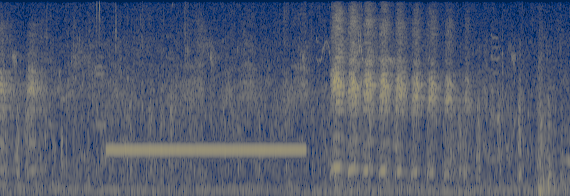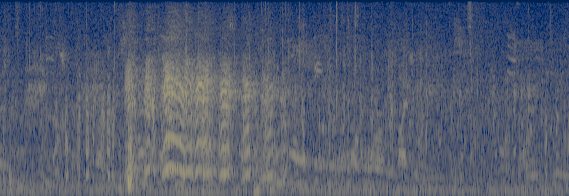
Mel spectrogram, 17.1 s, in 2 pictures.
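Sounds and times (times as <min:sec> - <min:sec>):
steady single tone: 0:01.6 - 0:04.7
bird calling in fast pitched notes: 0:01.6 - 0:05.8.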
